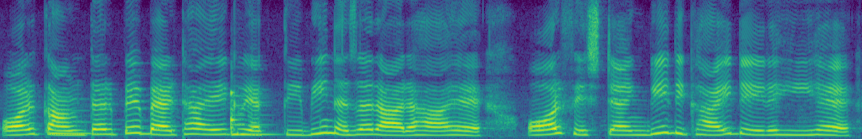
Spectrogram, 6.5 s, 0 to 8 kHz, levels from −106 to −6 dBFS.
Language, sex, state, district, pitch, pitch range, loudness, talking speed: Hindi, female, Jharkhand, Palamu, 260 Hz, 245-285 Hz, -17 LUFS, 175 wpm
